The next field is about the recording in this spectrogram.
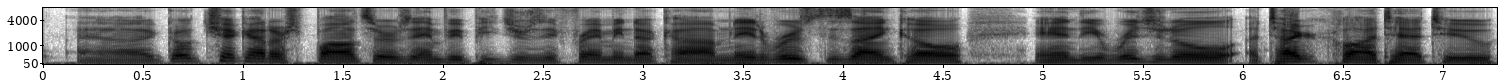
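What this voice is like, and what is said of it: Running out of breath. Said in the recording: “I ran out of breath there.”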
